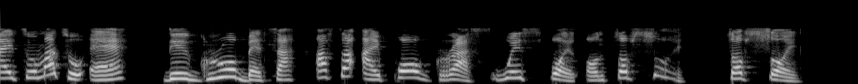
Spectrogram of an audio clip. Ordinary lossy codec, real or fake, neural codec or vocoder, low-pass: none; real; none; 5.4 kHz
